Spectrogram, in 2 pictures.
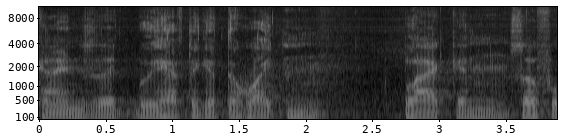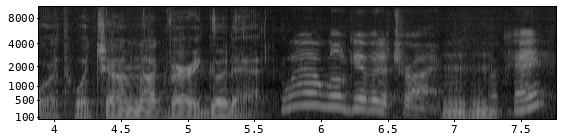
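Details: Adult male speaker; normal speech.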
